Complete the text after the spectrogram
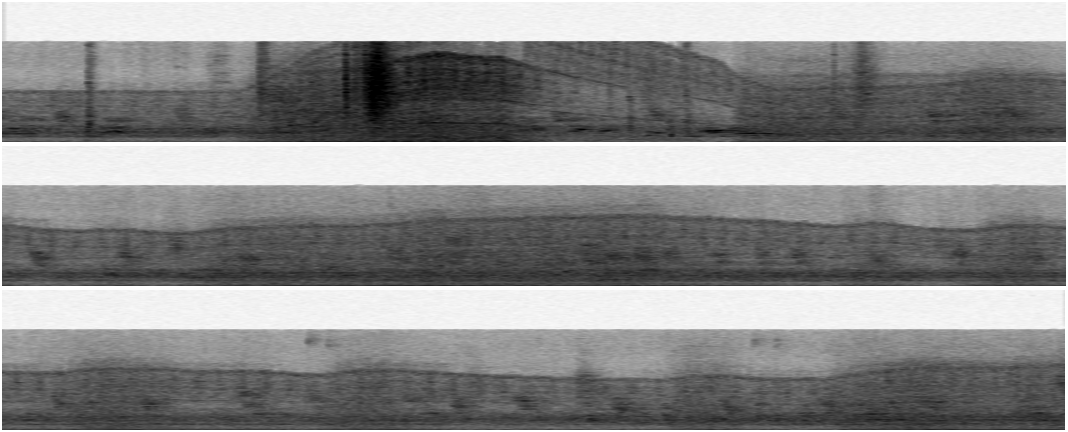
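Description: A heavy truck engine rumbles low and steady as the truck drives slowly.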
